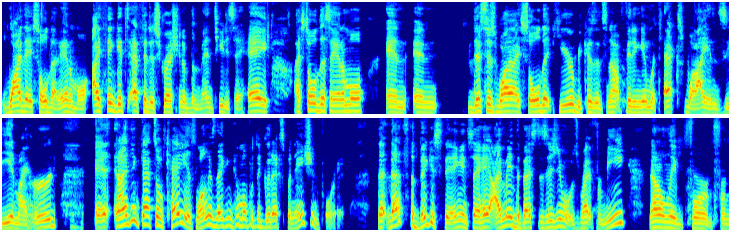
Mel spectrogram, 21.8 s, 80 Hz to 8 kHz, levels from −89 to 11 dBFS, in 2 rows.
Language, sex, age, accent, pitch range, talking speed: English, male, 20-39, American, 145-195 Hz, 230 wpm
